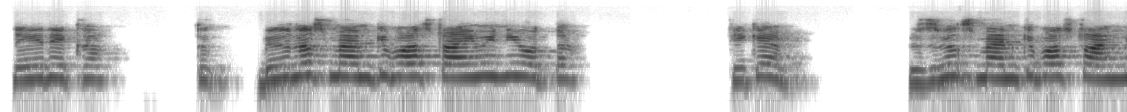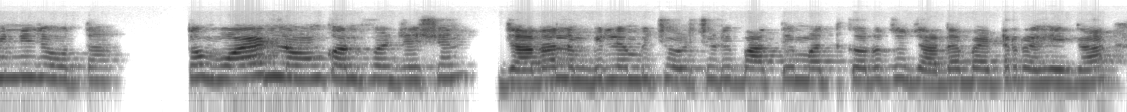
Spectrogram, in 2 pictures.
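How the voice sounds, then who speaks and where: A woman with a high, bright voice leads a training session, explaining step by step. She keeps checking that listeners are following. The audio is a little dull and lo-fi. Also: fairly even intonation, brisk. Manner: instructive, often checks "ठीक है?" and "clear है?". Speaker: network marketing trainer.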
